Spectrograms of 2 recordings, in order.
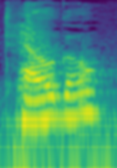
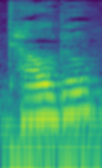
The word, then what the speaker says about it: Talgo: like 79 or something like that can you pronounce that you said talgo talgo t-a-l-g-o I think yeah this is and this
